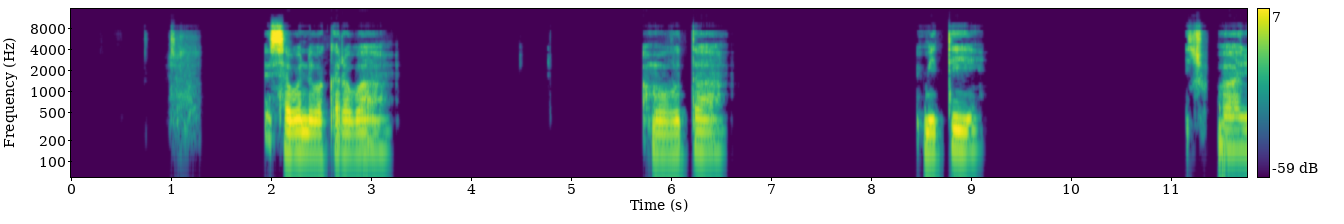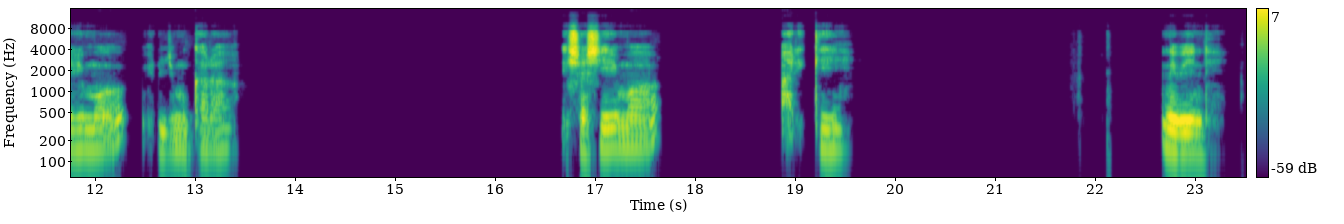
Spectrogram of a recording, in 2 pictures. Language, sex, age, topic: Kinyarwanda, male, 18-24, health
